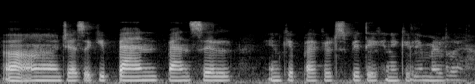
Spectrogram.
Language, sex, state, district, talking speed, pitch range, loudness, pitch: Hindi, female, Punjab, Fazilka, 175 wpm, 180-185 Hz, -18 LUFS, 185 Hz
